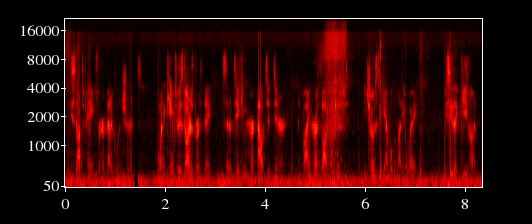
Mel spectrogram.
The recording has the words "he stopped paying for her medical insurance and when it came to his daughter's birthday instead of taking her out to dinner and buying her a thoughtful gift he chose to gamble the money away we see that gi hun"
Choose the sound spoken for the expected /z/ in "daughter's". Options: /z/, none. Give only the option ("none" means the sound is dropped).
/z/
